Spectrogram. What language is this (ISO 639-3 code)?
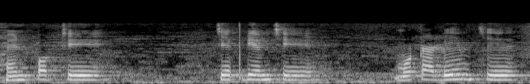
guj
